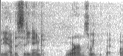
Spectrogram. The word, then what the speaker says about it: Worms: Like in Germany, they have the city named Worms. They might pronounce it Worms or something different, but that Verms.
